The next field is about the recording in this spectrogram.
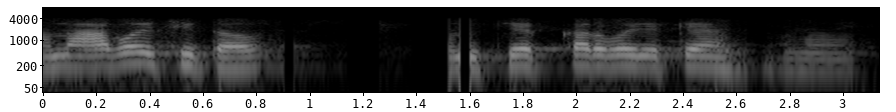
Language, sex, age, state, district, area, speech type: Maithili, female, 45-60, Bihar, Madhepura, rural, conversation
